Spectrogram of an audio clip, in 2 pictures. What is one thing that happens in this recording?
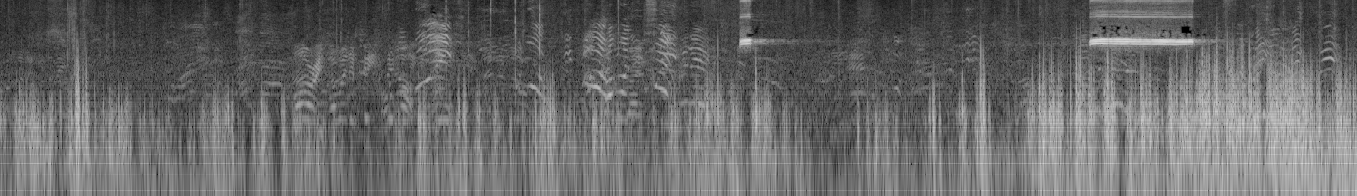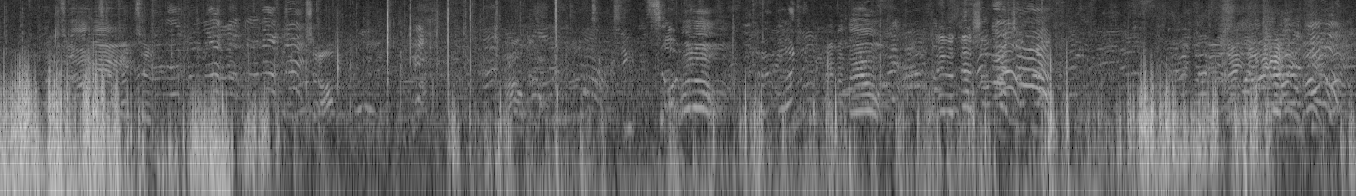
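Children shout and call out in the open air.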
